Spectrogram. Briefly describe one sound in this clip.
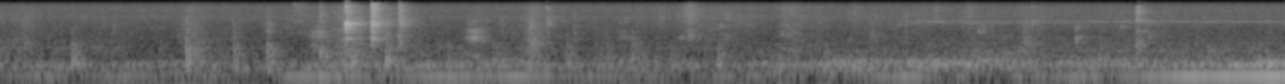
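A person sips noisily from a glass.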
